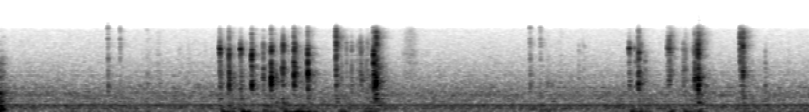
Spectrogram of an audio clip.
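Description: Typing on a computer keyboard: a quick run of keystrokes from about two to four seconds in, then scattered single keystrokes, over a faint steady hum.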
